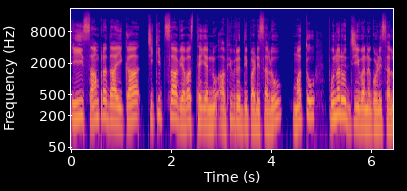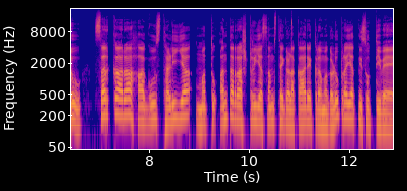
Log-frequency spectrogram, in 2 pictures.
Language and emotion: Kannada, neutral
